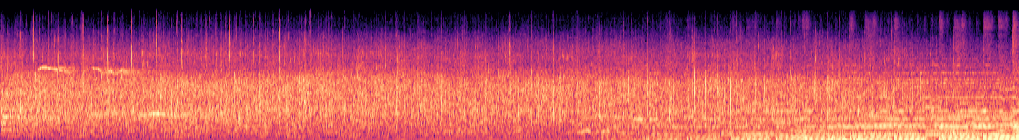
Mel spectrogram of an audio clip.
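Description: Audience applauding steadily. About nine seconds in, music with a steady bass line comes in under the applause.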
